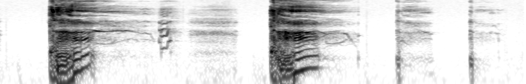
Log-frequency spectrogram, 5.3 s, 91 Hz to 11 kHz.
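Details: Two harsh, strained coughs with rough trailing breaths and short catches: coughing with trouble breathing after a 20-minute workout / morning walk.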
